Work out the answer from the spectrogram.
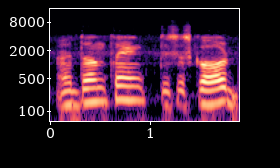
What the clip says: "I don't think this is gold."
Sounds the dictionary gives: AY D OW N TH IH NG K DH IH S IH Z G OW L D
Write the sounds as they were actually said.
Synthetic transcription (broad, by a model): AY D OW N T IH NG K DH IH S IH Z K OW L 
